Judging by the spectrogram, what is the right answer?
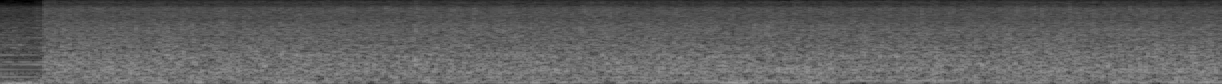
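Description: Small mountain creek running over rocks: a steady rush of water that begins suddenly right at the start.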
